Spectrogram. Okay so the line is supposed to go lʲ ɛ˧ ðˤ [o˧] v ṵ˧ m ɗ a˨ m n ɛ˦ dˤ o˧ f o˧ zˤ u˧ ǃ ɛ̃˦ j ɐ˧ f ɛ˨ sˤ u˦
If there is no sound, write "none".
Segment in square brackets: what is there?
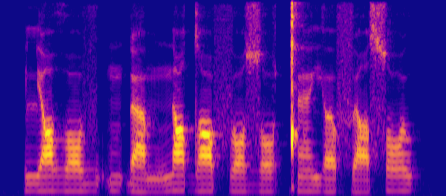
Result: o˧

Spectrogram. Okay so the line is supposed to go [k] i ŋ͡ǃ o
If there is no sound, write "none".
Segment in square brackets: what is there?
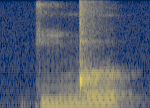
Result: k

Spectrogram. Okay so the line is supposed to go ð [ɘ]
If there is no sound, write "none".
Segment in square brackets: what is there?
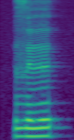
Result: ɘ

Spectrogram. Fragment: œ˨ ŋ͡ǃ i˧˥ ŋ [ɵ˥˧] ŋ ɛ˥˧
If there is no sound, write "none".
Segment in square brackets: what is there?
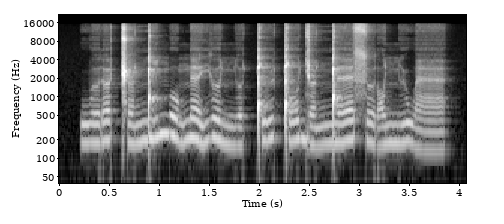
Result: o˥˧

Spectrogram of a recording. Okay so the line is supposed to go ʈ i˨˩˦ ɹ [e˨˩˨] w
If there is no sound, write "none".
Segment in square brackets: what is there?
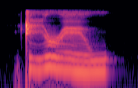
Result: e˨˩˨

